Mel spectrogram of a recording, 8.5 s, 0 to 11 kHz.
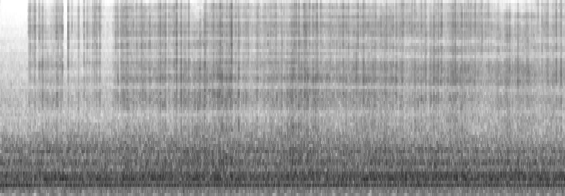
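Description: Stick-welding arc crackling and hissing as a cellulose electrode (8010 rod) is struck on a 6-inch steel pipe joint about half a second in and run steadily along the bevel for the filler pass. A steady engine hum runs underneath.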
